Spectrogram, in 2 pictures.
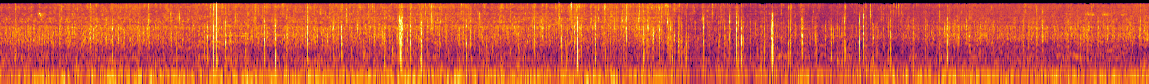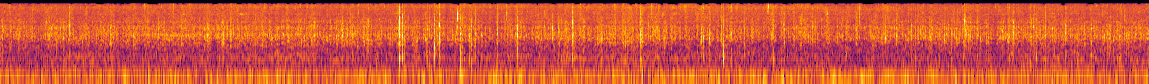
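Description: Steady rain falling, with many scattered sharp taps of individual drops throughout.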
